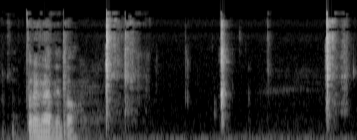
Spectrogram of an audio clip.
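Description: Utensils click against a plate.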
